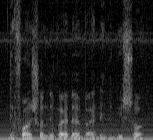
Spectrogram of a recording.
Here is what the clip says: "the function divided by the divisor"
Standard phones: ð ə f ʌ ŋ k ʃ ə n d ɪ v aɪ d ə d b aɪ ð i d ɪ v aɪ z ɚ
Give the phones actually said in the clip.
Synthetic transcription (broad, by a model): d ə f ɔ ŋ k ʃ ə n d ɪ v aɪ d ə d b aɪ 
